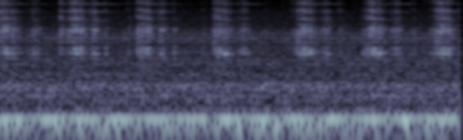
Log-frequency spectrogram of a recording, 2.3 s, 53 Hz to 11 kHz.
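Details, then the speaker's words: Penn JigMaster 500S saltwater reel cranked gives a raspy chirp about three times a second; the reel seat tilts and the frame buckles out of alignment; fix is replacing the reel seat. "the tilt will cause the frame to buckle and you hear that chirp"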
